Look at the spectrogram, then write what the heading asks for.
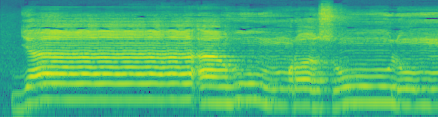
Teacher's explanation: lum idgham bi gunnah, dimasukkan ke mim, lum dengan memakai gunnah, masuk hidung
